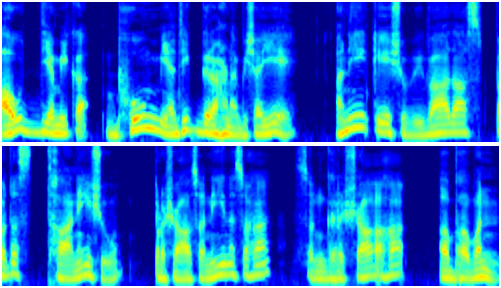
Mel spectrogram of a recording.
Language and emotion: Sanskrit, neutral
